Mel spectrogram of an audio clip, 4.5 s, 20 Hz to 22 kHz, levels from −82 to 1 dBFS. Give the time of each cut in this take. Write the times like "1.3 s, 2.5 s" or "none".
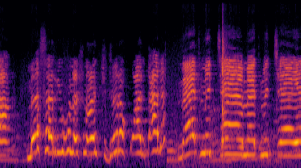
2.5 s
